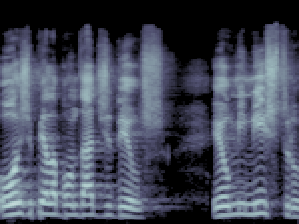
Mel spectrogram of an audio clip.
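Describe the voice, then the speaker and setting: Over a quiet background, a man talks at a fairly slow pace. His pitch is high and his intonation fairly even. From Rio de Janeiro, Brazil. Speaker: pastor. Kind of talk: sermon testimony. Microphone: handheld.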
